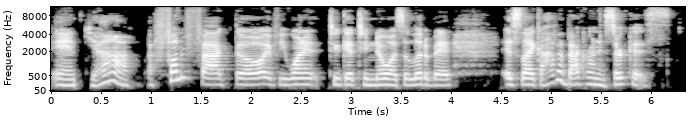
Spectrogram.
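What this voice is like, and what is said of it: Puerto Rican Hispanic accent. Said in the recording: “you can hear by my accent that I'm Hispanic. So I'm from Puerto Rico”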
